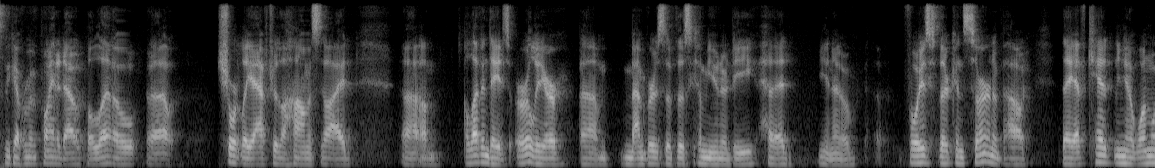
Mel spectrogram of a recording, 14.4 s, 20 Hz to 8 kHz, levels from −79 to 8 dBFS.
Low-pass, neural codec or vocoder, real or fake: 7.2 kHz; codec, 16 kHz in and 24 kHz out, 0.6 kbps, FocalCodec, streaming, 4096 codes; fake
